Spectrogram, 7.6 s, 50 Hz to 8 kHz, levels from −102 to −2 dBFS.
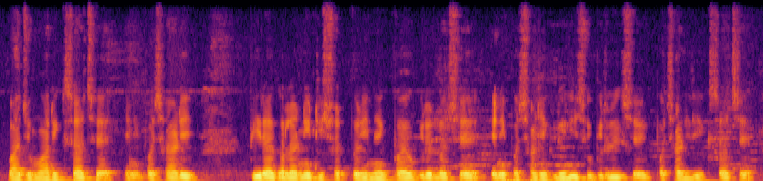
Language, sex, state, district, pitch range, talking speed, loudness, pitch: Gujarati, male, Gujarat, Valsad, 100-105 Hz, 190 wpm, -15 LUFS, 105 Hz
